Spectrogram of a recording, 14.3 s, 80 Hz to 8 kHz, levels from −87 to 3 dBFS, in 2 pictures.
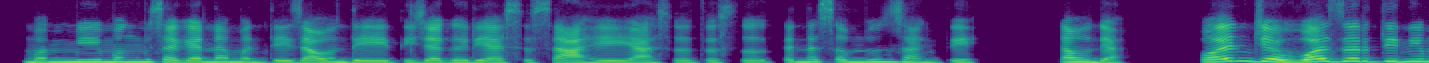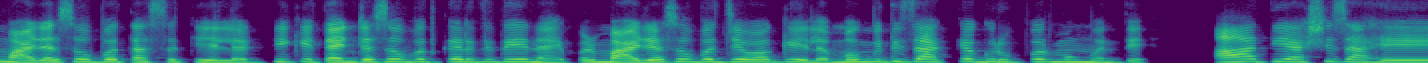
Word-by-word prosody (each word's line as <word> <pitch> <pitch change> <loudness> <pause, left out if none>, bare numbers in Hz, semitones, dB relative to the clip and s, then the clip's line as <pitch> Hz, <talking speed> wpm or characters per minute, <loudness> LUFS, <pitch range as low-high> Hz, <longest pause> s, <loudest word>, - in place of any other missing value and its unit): मग 245 - -1
मी 255 +2 +3
मग 265 0 +2
मी 265 0 +2
सगळ्यांना 245 -1 0
म्हणते 220 -3 -2
जाऊन 225 +1 0
दे 210 -2 -1
तिच्या 225 0 -2
घरी 225 0 -3
असं-असं 220 +1 -4
आहे, 210 +1 +1
असं 195 +3 -8
तसं 220 +2 -9
त्यांना 255 +4 -4
समजून 270 0 -1
सांगते, 205 -7 -4 0.5
जाऊ 270 -1 +2
द्या, 210 -4 -1 0.4
पण 335 +7 +3
जेव्हा 290 -2 +5
जर 355 0 +2
तिने 320 -1 0
माझ्यासोबत 270 +3 +2
असं 260 +2 -1
केलं 225 -6 0
ठीक 305 -1 -4
हे, - - 0
त्यांच्यासोबत 280 +4 +2
करते 290 -2 -1
ते 305 0 +2
नाही. 245 -8 -1
पण 255 +1 0
माझ्यासोबत 270 +3 +3
जेव्हा 285 -1 +2
केलं, 260 -7 0
मग 275 +4 +1
मी 300 0 -2
तिचा 325 0 +2
अख्ख्या 330 +3 -3
ग्रुपवर 290 +1 -2
मग 285 0 0
म्हणते, 215 -6 -3 0.4
"आ, 285 +4 +5
ती 320 - -2
अशीच 310 +1 -1
आहे, 240 -3 0
260 Hz, 195 wpm, -21 LUFS, 225-290 Hz, 0.5 s, जेव्हा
